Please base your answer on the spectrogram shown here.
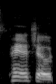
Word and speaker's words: Pancho: the same way, because everybody I know always spelled it P-O-N. Poncho. And I'm like, no, it's Pancho, dude.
